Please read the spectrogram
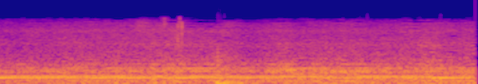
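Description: A loud, steady mechanical hum, holding a few unchanging pitches over a noisy background rumble.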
